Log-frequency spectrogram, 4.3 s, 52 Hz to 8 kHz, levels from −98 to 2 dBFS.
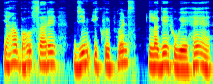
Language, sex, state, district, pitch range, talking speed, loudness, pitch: Hindi, male, Jharkhand, Ranchi, 150-175 Hz, 110 wpm, -15 LUFS, 160 Hz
